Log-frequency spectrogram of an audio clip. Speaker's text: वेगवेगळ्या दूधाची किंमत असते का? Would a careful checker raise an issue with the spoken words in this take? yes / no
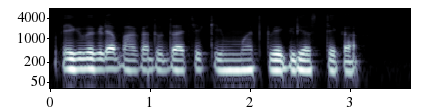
yes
